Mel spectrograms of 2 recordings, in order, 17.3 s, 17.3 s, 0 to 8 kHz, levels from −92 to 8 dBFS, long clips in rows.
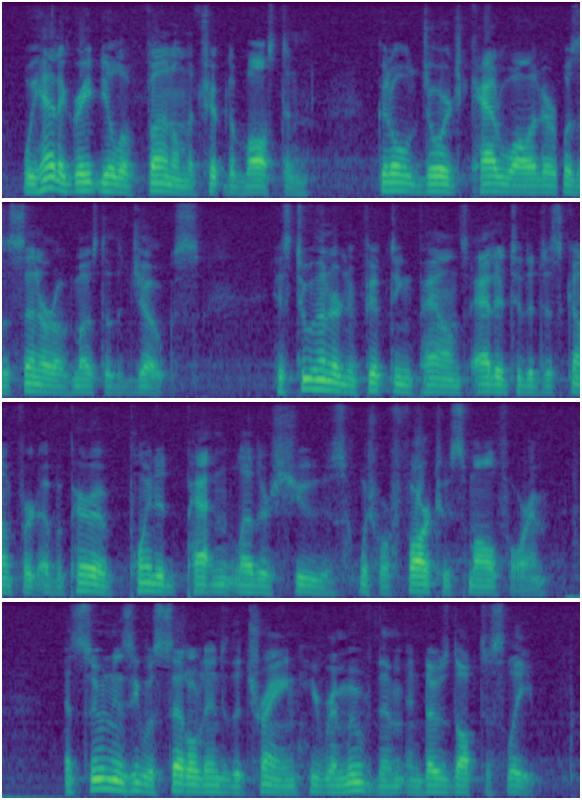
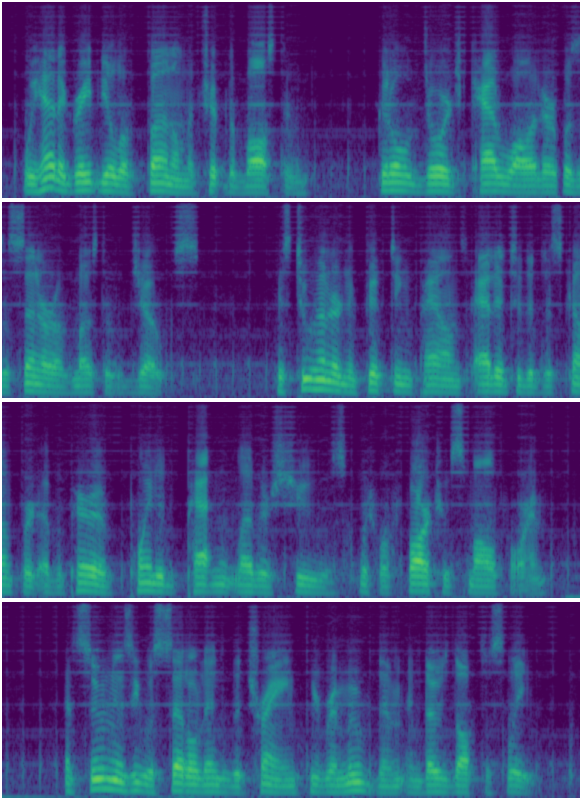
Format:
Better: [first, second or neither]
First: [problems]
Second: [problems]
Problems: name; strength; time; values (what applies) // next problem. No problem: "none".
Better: first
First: none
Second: noise reduction (neural separator model SepFormer DNS4)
